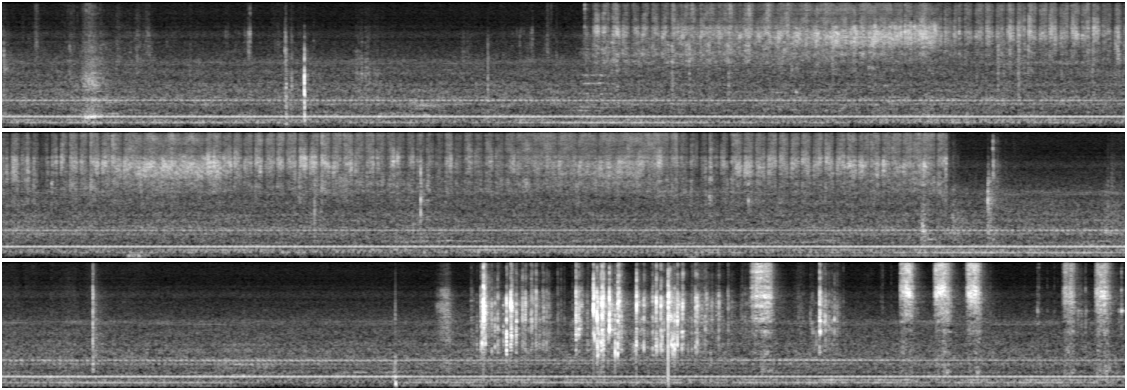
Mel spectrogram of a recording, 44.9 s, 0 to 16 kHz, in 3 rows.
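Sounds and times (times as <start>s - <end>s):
steady low hum: 0.0s - 36.6s
sandpaper rubbing on panel: 7.8s - 27.6s.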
